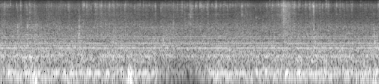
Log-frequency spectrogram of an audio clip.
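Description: Bible pages being leafed through, a soft rustling with light scattered clicks over a steady room hum.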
